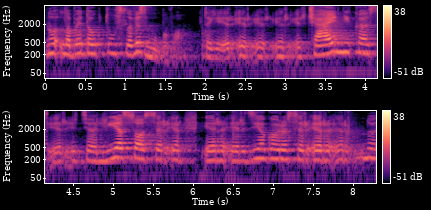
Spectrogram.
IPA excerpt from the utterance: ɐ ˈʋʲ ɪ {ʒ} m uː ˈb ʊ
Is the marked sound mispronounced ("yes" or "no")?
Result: yes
